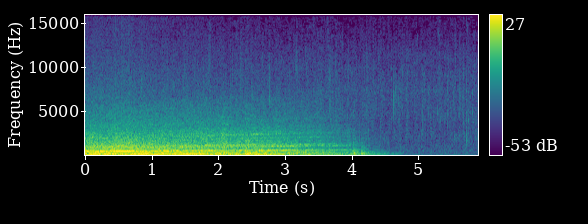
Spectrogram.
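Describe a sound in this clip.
A train rumbles past close by and fades into the distance.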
